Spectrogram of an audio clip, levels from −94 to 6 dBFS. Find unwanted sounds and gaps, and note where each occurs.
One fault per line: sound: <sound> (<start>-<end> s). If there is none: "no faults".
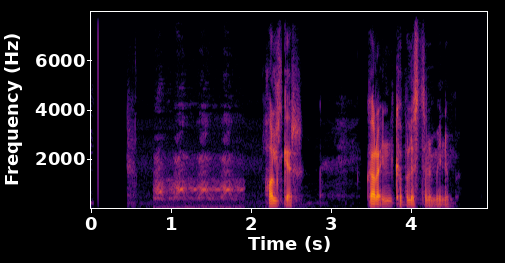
sound: bark (0.8-1.9 s)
